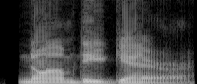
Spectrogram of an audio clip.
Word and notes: nom de guerre: American English

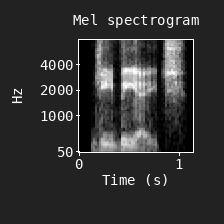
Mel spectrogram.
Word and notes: GBH: British English

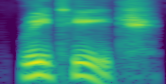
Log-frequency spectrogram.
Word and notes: reteach: American English

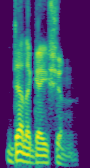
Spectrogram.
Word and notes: delegation: British English

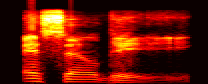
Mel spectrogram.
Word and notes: SLD: British English

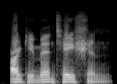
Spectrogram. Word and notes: Argumentation: American English

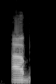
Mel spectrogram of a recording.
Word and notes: ab: British English

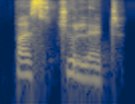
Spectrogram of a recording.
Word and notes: pustulate: Indian

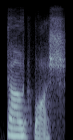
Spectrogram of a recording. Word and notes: outwash: Indian

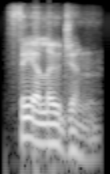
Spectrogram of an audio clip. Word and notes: theologian: British English

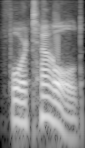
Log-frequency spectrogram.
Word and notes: foretold: American English

